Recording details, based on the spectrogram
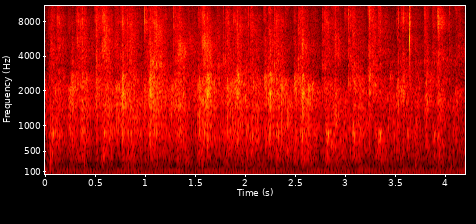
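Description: A lecture audience applauding to welcome a professor, steady dense clapping from many hands across a hall, moderately loud and continuous throughout, with no talk over it.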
